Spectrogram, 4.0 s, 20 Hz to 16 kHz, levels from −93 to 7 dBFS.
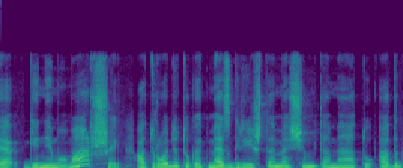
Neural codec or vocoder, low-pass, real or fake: none; 10.8 kHz; real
